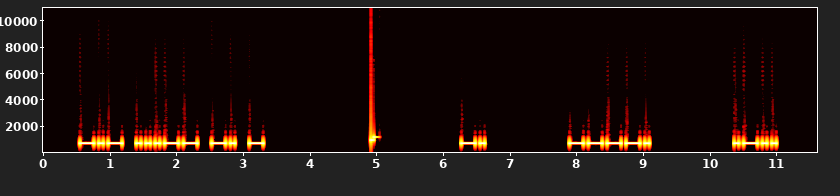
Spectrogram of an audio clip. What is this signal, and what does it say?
Morse code, heard as a keyed tone, about 17 wpm, spaced as for 10 wpm, 700 Hz. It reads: K3NT N9L
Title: USA Call Signs - 6x Character Spacing - 17wpm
